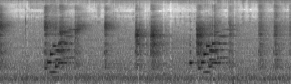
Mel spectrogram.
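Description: Bright electronic chimes ring out in short cheerful bursts.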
